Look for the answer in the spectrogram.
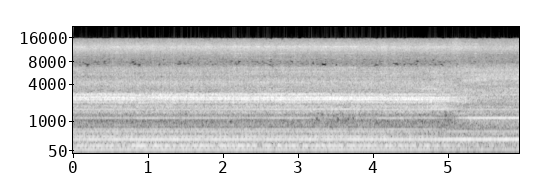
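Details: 1984 Evinrude 6hp two-stroke outboard on a lake test after crankshaft spline repair with a hex-drive extension, reaching 14 mph: an even, steady buzz holding one pitch at speed with no misses or rattles; running cleanly under load.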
